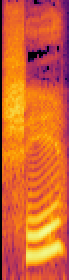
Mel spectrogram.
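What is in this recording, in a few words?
"skje", Norwegian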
